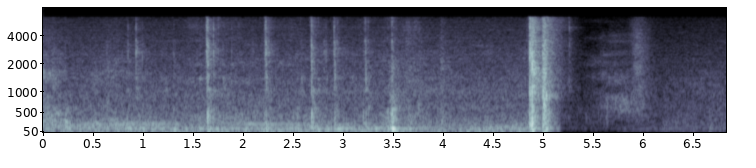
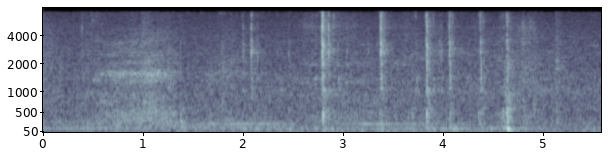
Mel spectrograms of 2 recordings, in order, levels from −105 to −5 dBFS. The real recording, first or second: second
